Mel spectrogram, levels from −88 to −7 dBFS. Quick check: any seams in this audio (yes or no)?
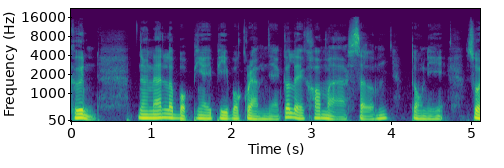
no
